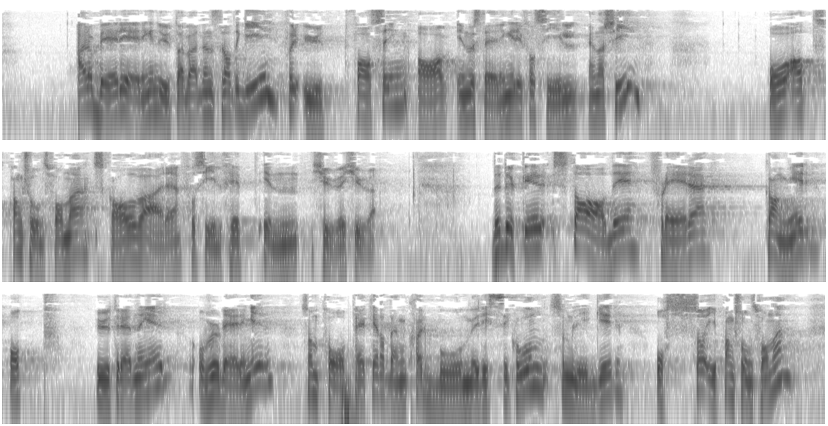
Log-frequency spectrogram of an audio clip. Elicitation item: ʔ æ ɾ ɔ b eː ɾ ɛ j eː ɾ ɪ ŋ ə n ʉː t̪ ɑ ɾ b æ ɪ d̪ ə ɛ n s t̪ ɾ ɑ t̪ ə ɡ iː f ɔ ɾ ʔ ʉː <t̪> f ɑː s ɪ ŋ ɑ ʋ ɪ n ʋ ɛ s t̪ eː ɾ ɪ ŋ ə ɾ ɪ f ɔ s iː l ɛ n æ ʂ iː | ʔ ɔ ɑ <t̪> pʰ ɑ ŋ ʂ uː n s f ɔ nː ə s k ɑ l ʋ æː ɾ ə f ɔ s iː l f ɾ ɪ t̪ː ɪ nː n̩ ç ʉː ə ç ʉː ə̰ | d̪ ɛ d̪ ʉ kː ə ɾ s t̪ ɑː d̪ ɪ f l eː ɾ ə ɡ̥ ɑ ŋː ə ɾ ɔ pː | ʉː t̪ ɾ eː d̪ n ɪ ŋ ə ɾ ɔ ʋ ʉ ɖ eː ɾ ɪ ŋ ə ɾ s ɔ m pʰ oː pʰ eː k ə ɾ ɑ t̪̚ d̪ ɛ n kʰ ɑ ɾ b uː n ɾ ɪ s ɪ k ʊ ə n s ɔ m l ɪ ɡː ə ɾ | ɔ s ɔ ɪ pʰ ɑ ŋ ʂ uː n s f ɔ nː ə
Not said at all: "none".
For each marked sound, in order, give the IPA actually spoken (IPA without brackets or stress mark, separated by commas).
t̪, t̪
